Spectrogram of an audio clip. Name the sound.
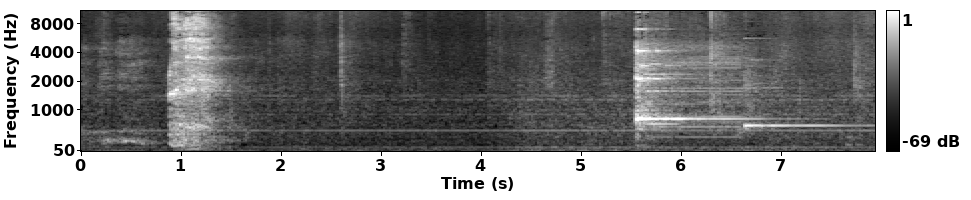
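bell ringing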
